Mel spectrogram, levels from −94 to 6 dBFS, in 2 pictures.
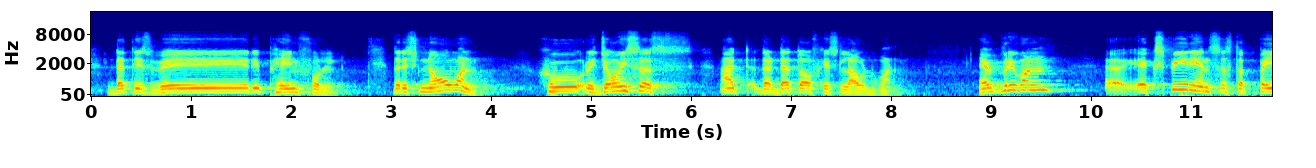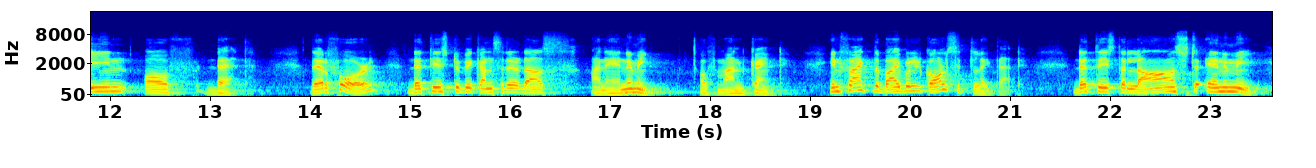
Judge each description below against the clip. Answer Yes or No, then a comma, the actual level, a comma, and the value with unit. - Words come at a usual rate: No, slow, 120 wpm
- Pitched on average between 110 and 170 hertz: Yes, medium, 140 Hz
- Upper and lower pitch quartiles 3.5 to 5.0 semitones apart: No, wide, 5.6 semitones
